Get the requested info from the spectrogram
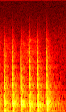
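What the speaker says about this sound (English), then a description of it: "imagine that someone knocked on the door" Five sharp knocks on a door in a steady, evenly spaced rhythm, clear and close, set in an old TV comedy sketch about a butler.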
